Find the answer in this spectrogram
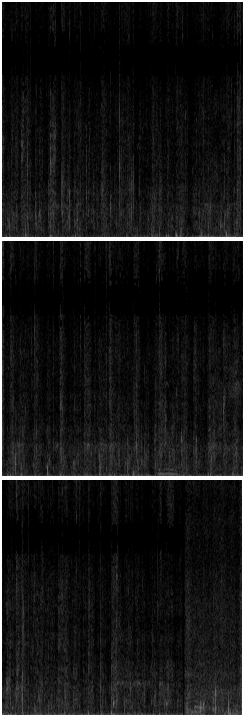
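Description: Horses' hooves walking on a muddy dirt track: a steady, irregular clip-clop of hoof falls.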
